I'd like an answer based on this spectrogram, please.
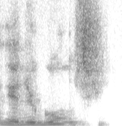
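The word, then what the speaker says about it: यजूंषि: Yajumshi is Yajur Veda. Somewhere you will find the pronunciation as Yajugumshi. Anyway, it's the same thing.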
